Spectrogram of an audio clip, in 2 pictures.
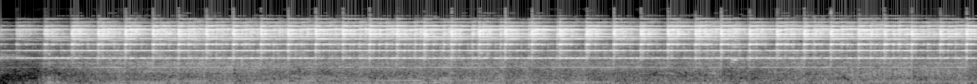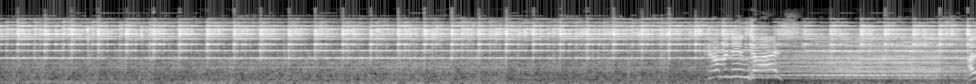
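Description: Westinghouse Hybrid electronic level-crossing bells ringing steadily and loudly, a rapid even train of ringing strokes, as the crossing activates for an approaching train.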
